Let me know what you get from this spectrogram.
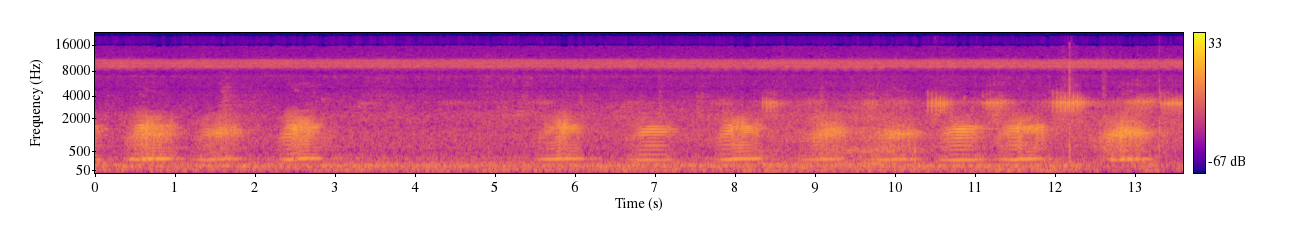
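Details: Frogs croaking in darkness after heavy rain: rich, bleating croaks in irregular runs with a pause in the middle, joined near the end by fainter higher calls from other callers.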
